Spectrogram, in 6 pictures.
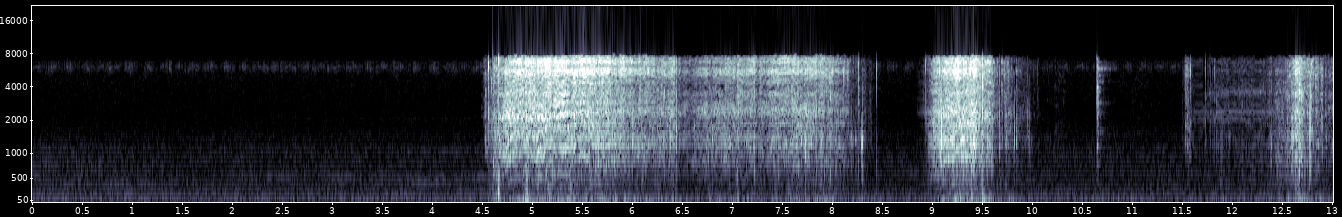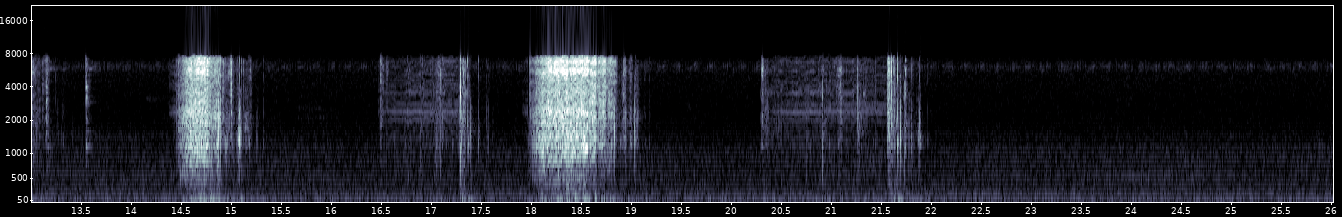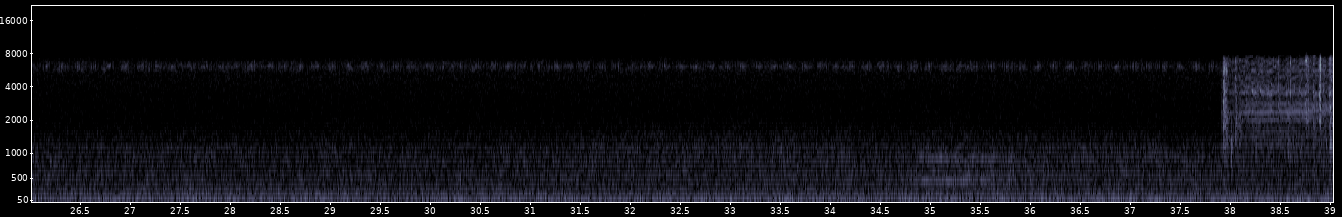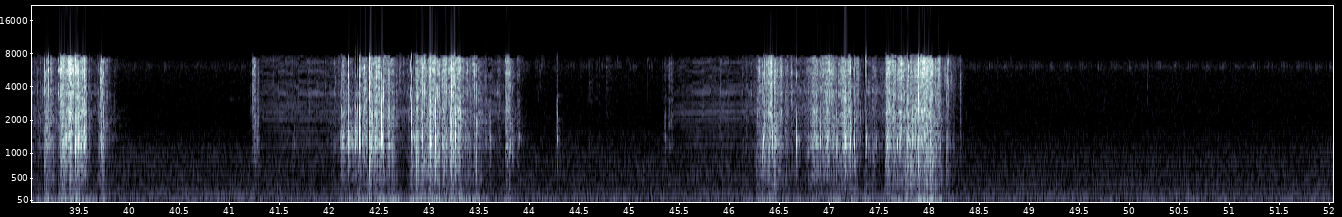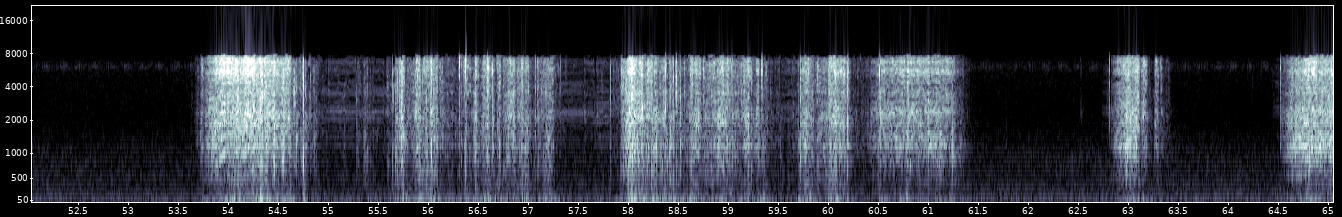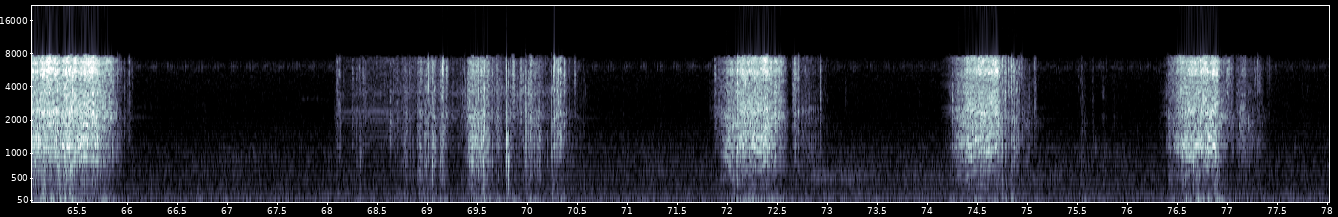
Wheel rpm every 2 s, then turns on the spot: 0, 0, 60, 0, 20, 0, 0, 20, 0, 20, 0, 0, 0, 0, 0, 0, 0, 0, 0, 0, 0, 10, 0, 10, 0, 0, 10, 30, 20, 20, 0, 10, 40, 10, 10, 10, 20, 20, 20.
42-44 46-48 54-60 68-70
